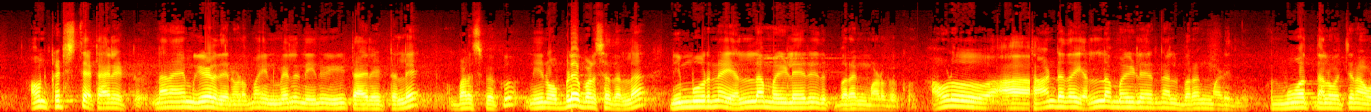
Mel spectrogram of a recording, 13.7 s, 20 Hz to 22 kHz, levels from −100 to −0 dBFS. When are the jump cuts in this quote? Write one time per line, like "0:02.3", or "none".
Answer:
0:04.4
0:10.3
